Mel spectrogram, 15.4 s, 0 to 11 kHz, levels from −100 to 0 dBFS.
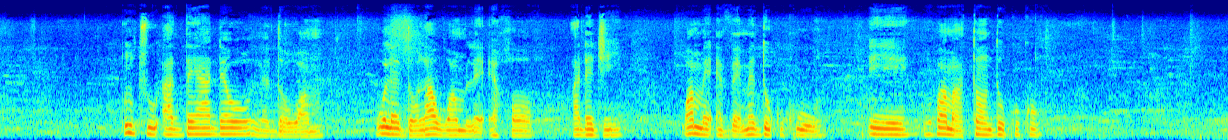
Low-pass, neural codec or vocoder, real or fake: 9.9 kHz; vocoder, 44.1 kHz, 128 mel bands every 256 samples, BigVGAN v2; fake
